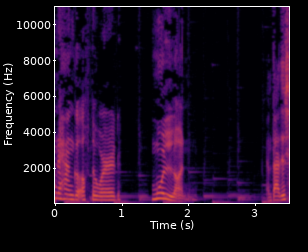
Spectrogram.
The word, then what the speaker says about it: 물론: combine the angle for each of these two syllables to form the angle of the word mullon and that is how we write mulon in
